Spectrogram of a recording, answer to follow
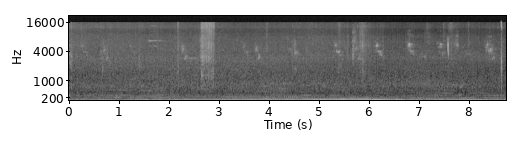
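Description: Uneven low rumble of outdoor wind on the microphone, growing stronger after about five seconds, with a short hiss nearly three seconds in and a few faint high chirps.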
